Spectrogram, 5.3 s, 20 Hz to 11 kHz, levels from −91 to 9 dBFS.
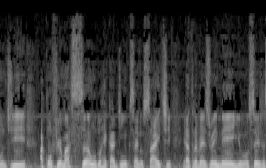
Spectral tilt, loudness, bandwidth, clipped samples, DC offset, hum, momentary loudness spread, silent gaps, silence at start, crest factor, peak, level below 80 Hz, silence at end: -6.5 dB/octave; -22 LUFS; 10 kHz; under 0.1%; under 0.1%; none; 7 LU; none; 0 s; 14 dB; -8 dBFS; -48 dBFS; 0 s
